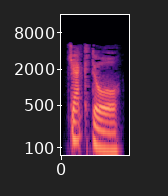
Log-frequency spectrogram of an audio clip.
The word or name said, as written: jackdaw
